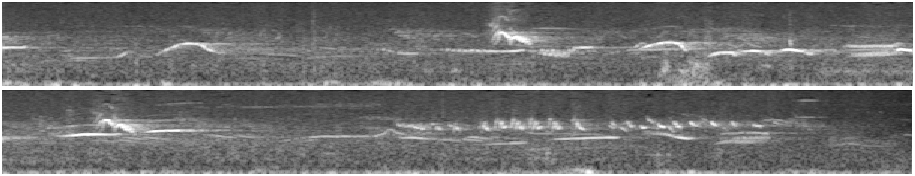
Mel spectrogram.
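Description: Small birds calling: a string of short chirps and whistles that rise and fall in pitch, with a quick trill about four and a half seconds in, over a faint outdoor background hiss.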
